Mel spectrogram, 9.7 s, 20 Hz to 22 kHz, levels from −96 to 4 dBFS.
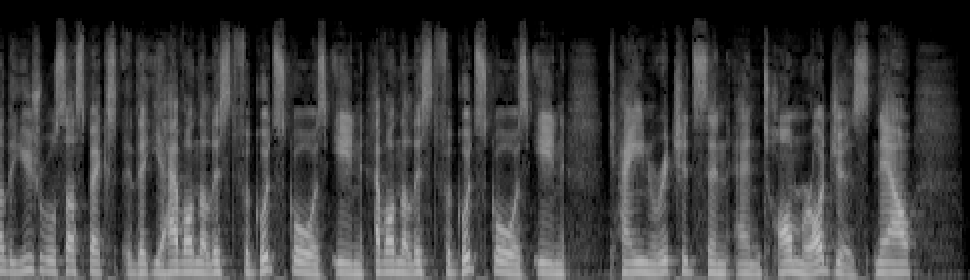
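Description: At 3.76 s, just after "for good scores in", a stream segment repeated: about 2.0 s of speech replays, until 5.78 s, after a small blip at the jump back.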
